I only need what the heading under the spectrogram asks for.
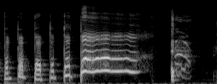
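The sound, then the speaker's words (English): A person imitates a trumpet with their voice: five quick staccato blasts, then a long buzzy held note, then one last short blast. “I tried to impersonate a trumpet, and it turns out there's a reason that trumpets are trumpets and humans are humans.”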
